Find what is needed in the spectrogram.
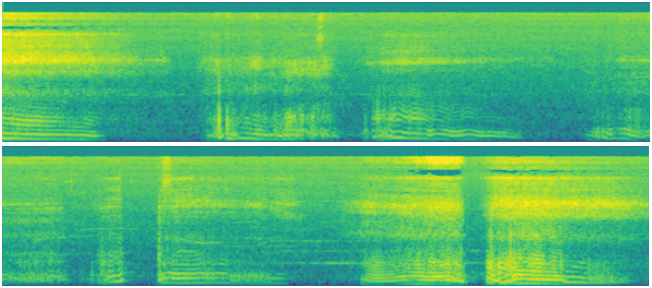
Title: something about a him snoring is funny...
